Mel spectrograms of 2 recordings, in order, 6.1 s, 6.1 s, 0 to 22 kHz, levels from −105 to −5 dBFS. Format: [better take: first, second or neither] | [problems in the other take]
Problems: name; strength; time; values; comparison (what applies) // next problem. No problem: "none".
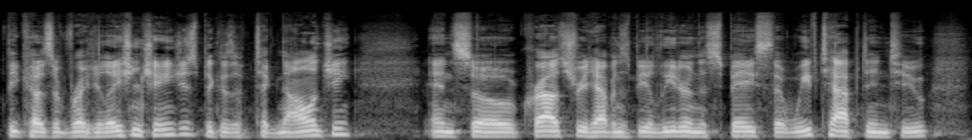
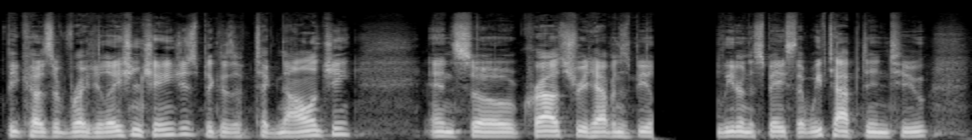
first | audio freezing; at 4 s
